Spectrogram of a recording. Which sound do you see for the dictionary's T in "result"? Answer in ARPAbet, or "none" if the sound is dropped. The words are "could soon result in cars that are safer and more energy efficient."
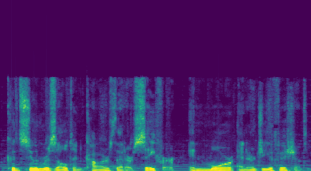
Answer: T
